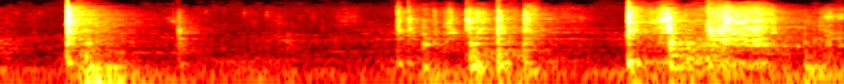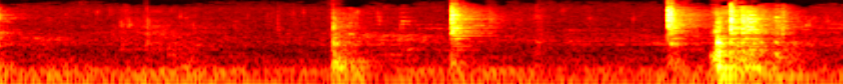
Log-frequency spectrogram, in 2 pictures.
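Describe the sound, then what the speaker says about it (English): Ingredients being stirred and mixed in a cooking pot, with intermittent scraping and clinking bursts of a utensil against the pot, separated by short quiet gaps. "Once we have it added, we're going to mix it well."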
